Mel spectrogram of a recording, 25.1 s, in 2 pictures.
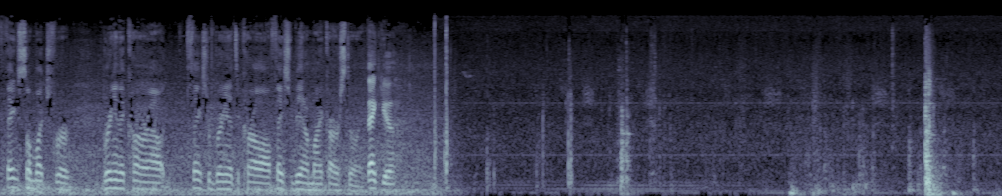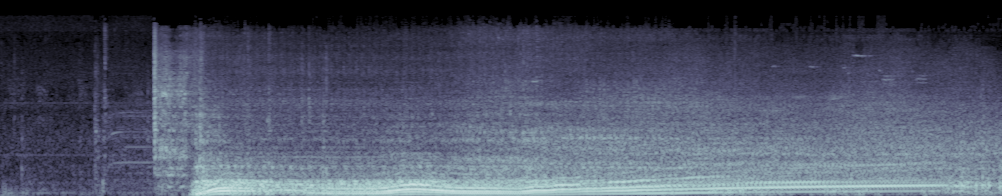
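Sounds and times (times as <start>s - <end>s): car engine starting and revving: 14.4s - 25.0s
car accelerating away: 14.5s - 25.0s.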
